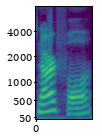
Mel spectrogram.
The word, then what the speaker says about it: snarful: That's s n a rf u l pronounced snarflle at checkout.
